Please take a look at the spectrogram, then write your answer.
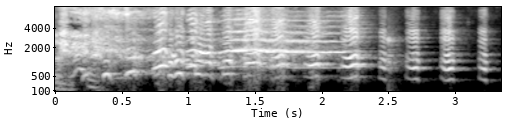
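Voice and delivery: high, loud burst of helpless laughing; loud laughter. Real, not acted. Hosts joking over a botched accent, long high laughing fit. Friend concedes accent might be Australian.

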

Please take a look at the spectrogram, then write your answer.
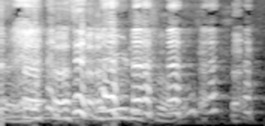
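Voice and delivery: slow laughing, high. Real, not acted. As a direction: stretch it out mid-laugh. Mock sentimental.

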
